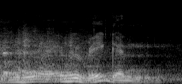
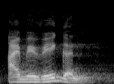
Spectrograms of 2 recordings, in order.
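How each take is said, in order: First: It is said with a showy, proud flourish. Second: It is said in a plain, ordinary way.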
